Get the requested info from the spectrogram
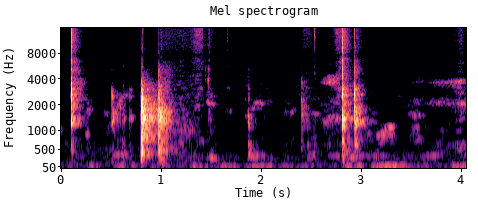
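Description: Hard plastic phone case clicking and snapping as fingers pry at it to pull it off the phone: a few sharp clicks, the loudest about a second in and near three seconds.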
